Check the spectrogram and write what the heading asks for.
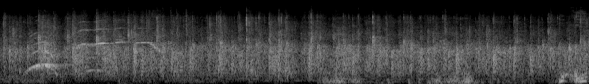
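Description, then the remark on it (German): A crowd claps steadily in dense, sustained applause for about six seconds, with a few faint whistles or cheers rising briefly near the start. “Können wir einen kleinen Applaus für den IBI haben?”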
